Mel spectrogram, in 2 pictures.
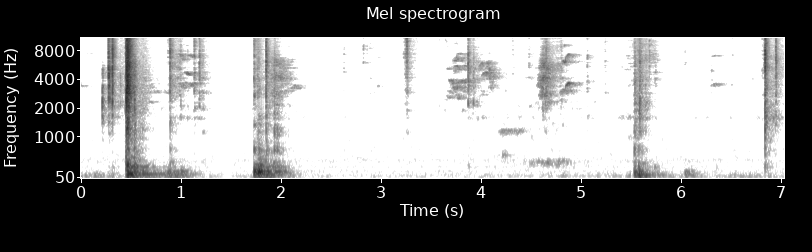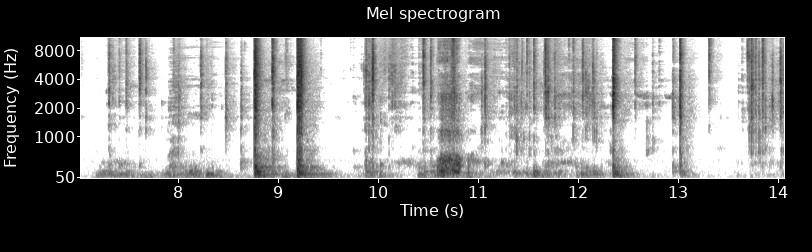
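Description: Plastic keyboard housing being pried and pulled apart: sharp plastic clicks and cracks as its plastic rivets snap and the frame flexes. A few scattered cracks at first, then they come thick and fast over the second half.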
